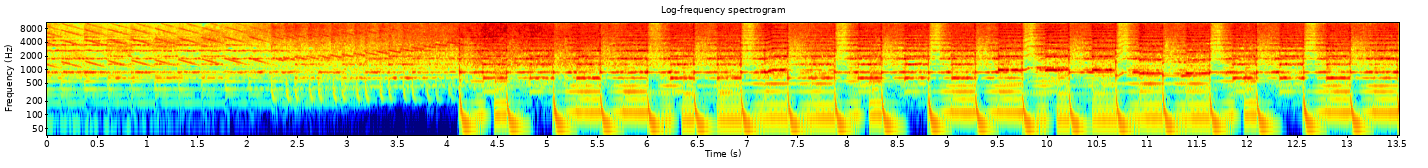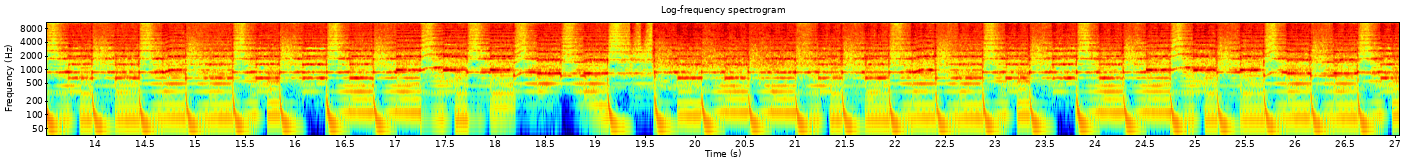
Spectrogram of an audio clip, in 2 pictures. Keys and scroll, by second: 3.1 F6, 6.4 alt+BackSpace, 7.5 F7, 14.8 ctrl+s.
